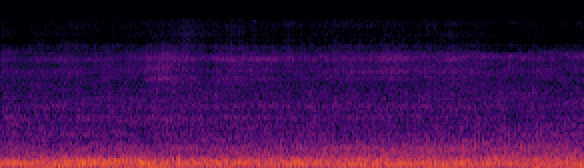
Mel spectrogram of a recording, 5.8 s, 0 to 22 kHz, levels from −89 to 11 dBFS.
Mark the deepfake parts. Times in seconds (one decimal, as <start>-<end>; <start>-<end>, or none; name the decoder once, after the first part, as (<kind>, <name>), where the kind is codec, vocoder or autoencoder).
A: 0.0-2.2 (codec, SNAC); 4.6-5.8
